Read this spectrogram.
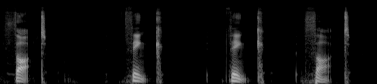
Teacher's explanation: It's that sort of TH, okay? Blowing air out with your tongue pinched between your teeth.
